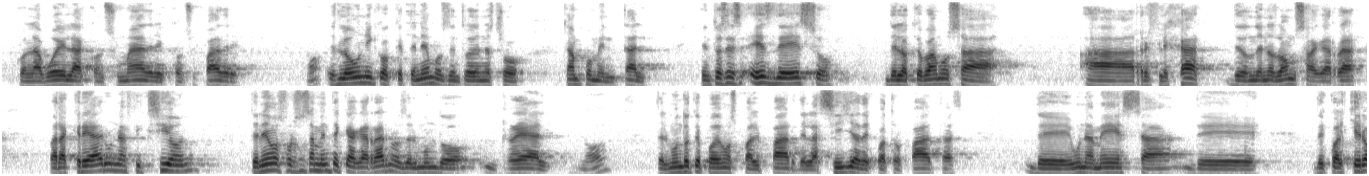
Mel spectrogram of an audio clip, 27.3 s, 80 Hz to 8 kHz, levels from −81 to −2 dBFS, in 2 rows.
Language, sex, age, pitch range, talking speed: Spanish, male, 40-59, 120-150 Hz, 145 wpm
